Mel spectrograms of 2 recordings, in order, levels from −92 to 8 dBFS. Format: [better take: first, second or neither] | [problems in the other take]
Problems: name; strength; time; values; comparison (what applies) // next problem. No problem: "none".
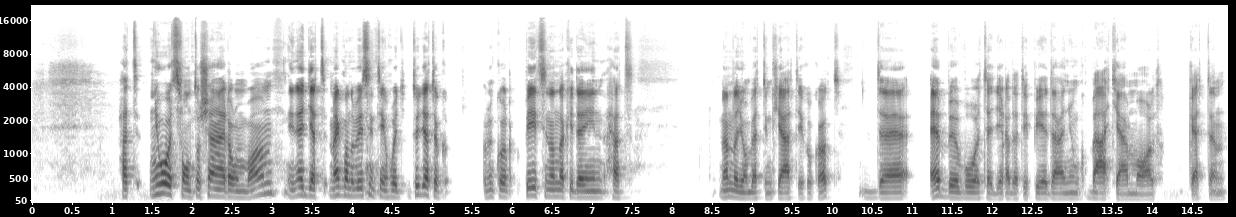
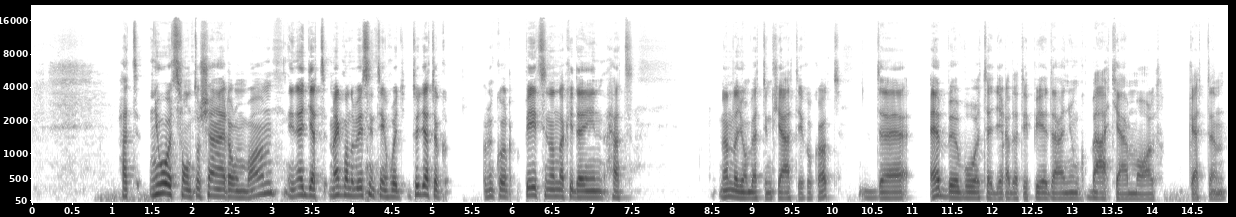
second | thin; very; fading below 650 Hz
